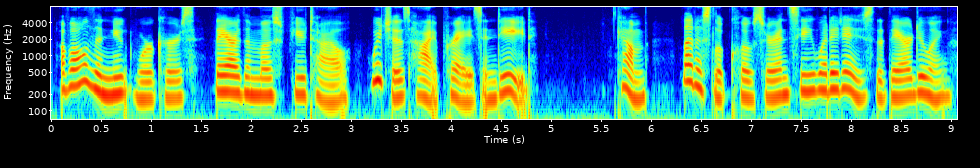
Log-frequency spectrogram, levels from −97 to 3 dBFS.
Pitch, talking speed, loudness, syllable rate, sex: 205 Hz, 190 wpm, -19 LUFS, 5.0 syllables/s, female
